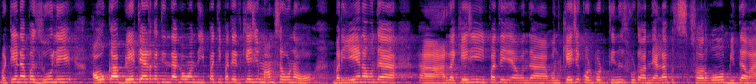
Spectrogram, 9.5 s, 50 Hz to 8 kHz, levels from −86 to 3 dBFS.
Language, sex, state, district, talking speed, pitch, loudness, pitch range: Kannada, male, Karnataka, Chamarajanagar, 185 wpm, 250 Hz, -19 LUFS, 230-265 Hz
